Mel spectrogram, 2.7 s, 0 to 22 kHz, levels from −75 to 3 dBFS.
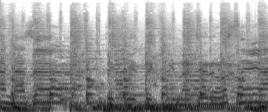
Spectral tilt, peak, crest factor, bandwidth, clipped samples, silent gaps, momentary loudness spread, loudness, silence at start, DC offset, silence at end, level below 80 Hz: -5.5 dB/octave; 0 dBFS; 8 dB; 19.5 kHz; 2%; none; 2 LU; -10 LUFS; 0 s; under 0.1%; 0 s; -16 dBFS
